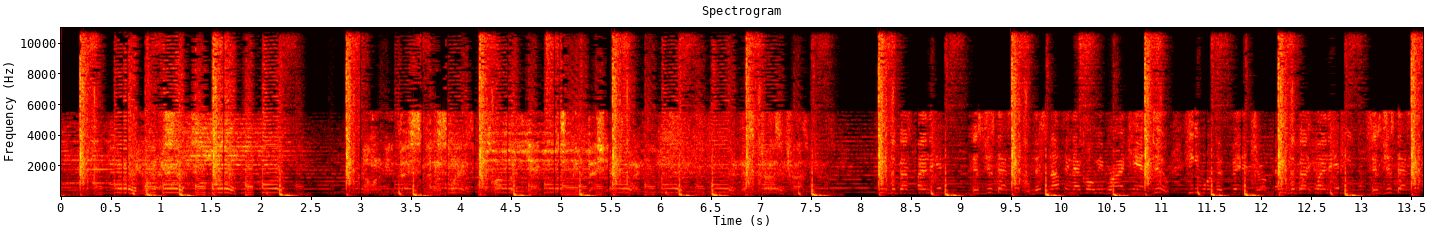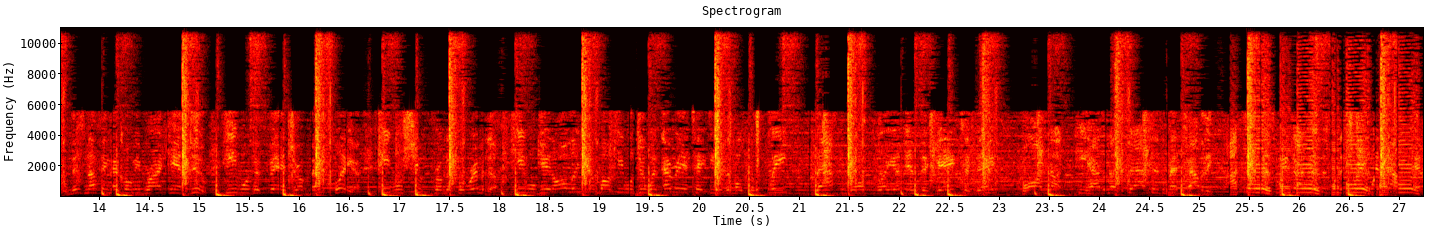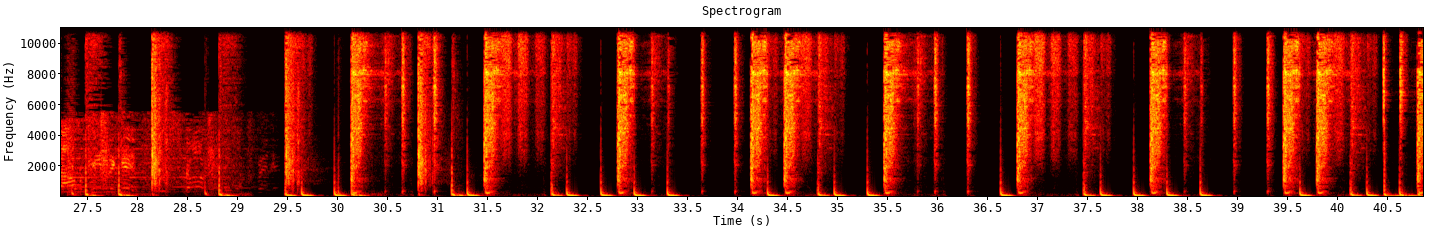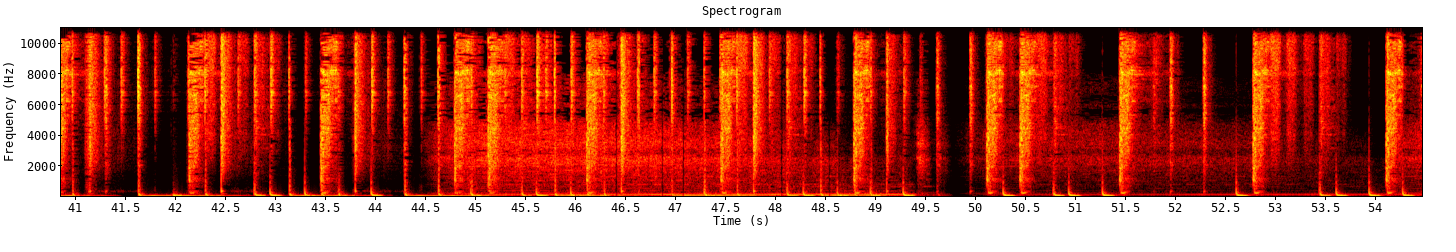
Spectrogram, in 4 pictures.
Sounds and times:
Music: 0.0 - 54.4.

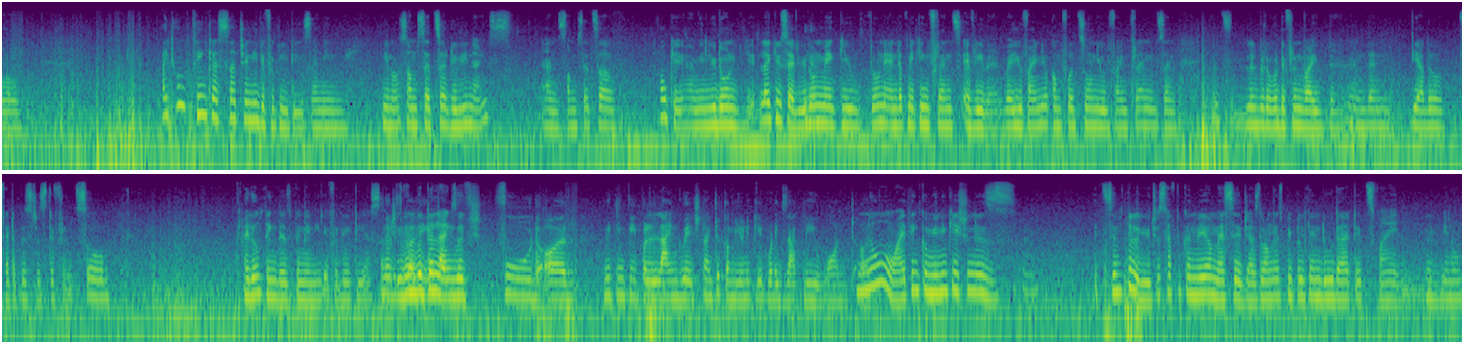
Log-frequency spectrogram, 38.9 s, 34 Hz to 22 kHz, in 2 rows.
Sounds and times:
Speech: 2.2 - 8.2, 8.8 - 20.9, 22.6 - 33.3, 34.1 - 38.9.

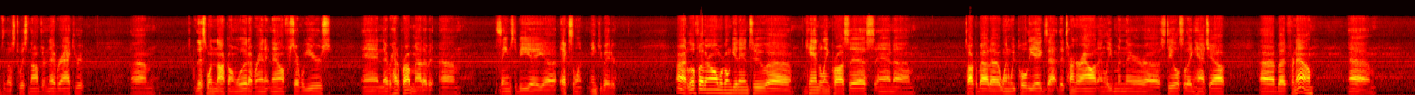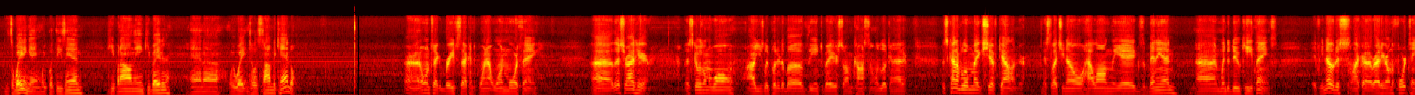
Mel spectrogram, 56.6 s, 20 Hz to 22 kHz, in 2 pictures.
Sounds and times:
Speech: 0.0 - 1.8, 2.6 - 9.3, 9.9 - 12.4, 13.5 - 18.4, 19.3 - 24.6, 25.2 - 26.4, 27.0 - 27.6, 28.4 - 34.3, 36.4 - 39.2, 40.1 - 46.5, 47.2 - 53.9, 54.6 - 56.6.

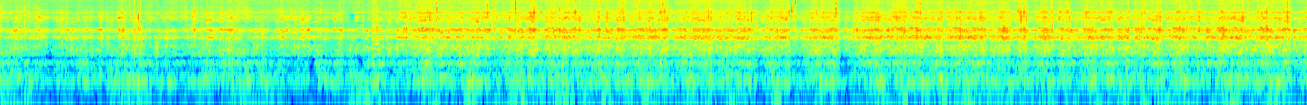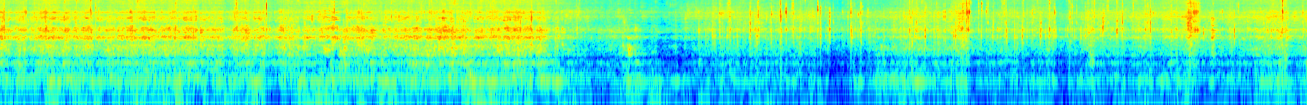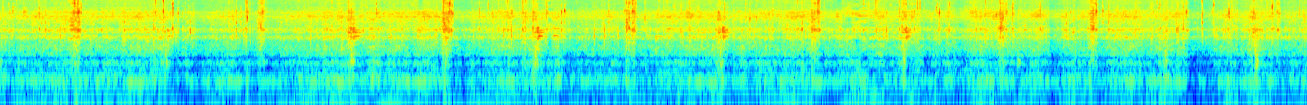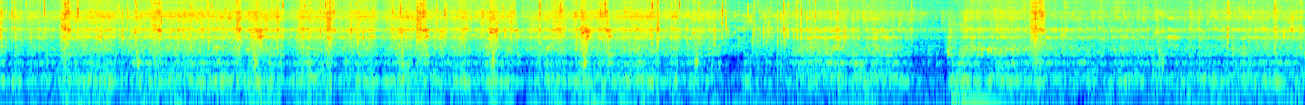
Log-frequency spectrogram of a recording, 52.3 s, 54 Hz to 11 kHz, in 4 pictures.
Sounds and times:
Water: 0.0 - 52.2.

